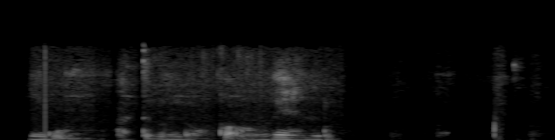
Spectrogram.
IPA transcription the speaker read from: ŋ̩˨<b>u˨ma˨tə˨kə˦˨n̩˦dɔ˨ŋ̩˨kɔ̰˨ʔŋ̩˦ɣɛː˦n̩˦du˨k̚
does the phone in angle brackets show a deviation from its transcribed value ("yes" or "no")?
yes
